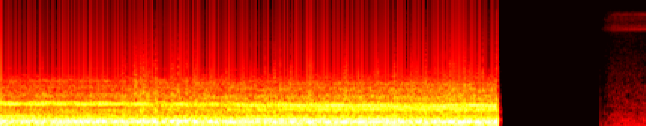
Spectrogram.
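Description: Intro sound-design drone: a low, steady rumble with a held tone over it and a faint crackle, cutting off suddenly about three seconds in.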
